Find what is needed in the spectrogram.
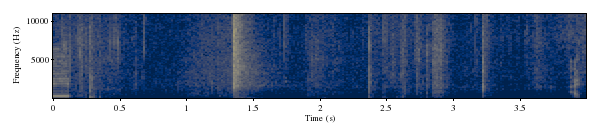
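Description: A short censor bleep at the very start, then a single sharp chop about a second and a half in as a Wetterlings Backcountry Axe head bites into a knotty log round, followed by a few faint knocks. The blade sticks in the knotty wood without splitting it.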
